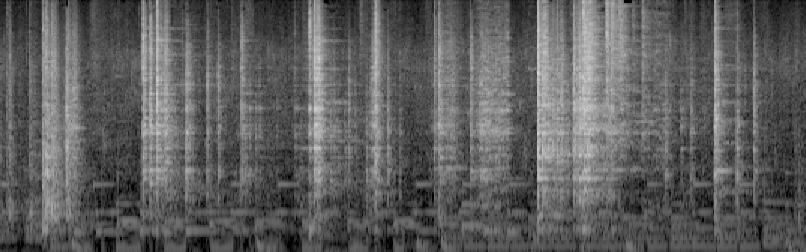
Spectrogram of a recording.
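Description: Banana spring rolls frying in hot oil in a nonstick pan, with sugar caramelizing in the oil: a steady sizzle broken by loud crackling spatters every second or so, the biggest burst a little past the middle.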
